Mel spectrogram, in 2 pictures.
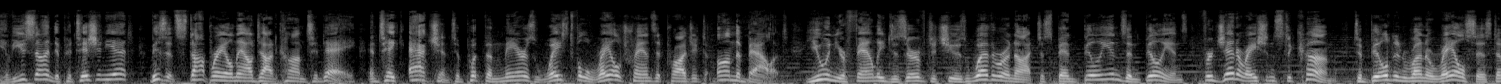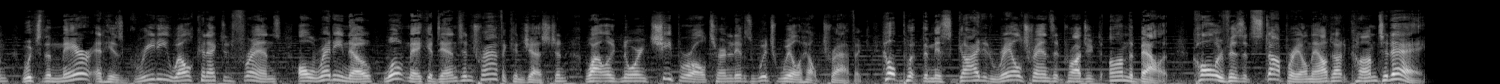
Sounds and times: Speech: 0.0 - 29.3
Music: 0.0 - 29.6.

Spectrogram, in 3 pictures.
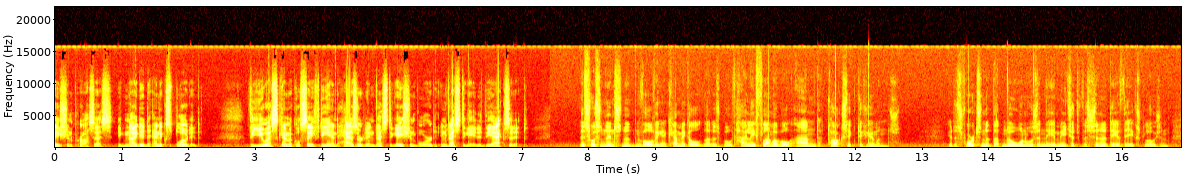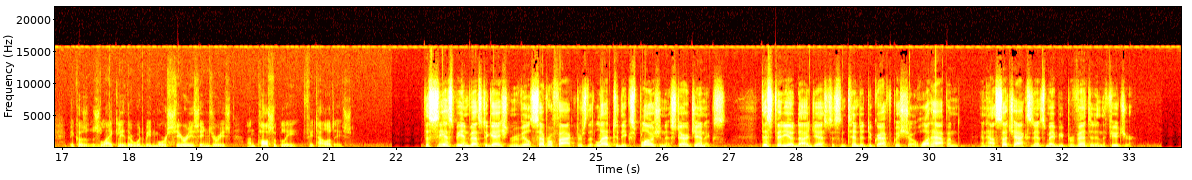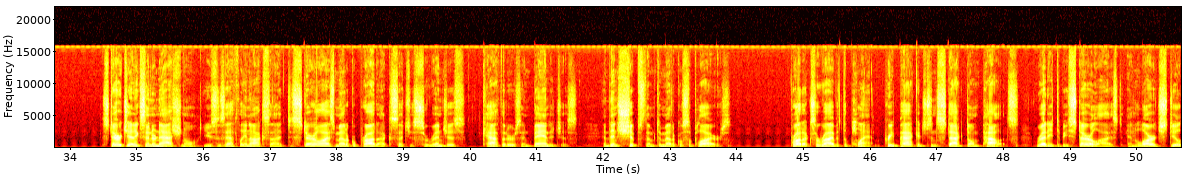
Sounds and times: Speech: 0.0 - 2.2, 2.9 - 7.1, 7.9 - 12.7, 13.4 - 21.4, 22.4 - 33.1, 34.5 - 44.0, 44.8 - 50.6.

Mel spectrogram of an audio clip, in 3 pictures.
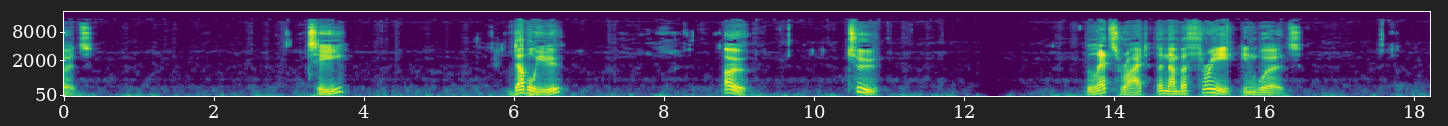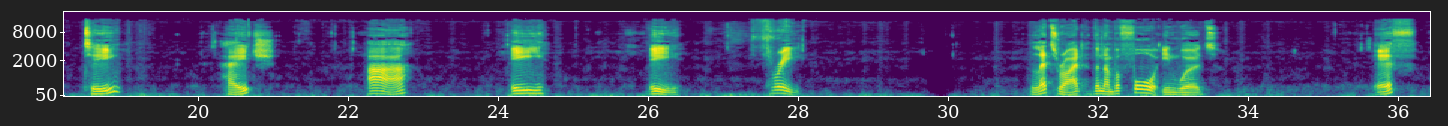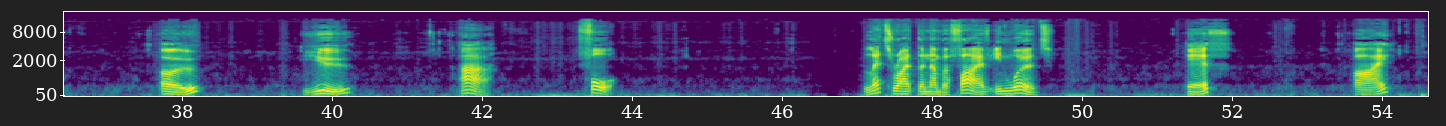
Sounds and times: Speech: 0.0 - 0.4, 3.2 - 3.8, 5.8 - 6.8, 8.8 - 9.2, 10.4 - 10.9, 13.6 - 16.6, 18.5 - 19.0, 20.2 - 21.1, 22.2 - 22.9, 24.1 - 24.7, 26.0 - 26.5, 27.4 - 28.1, 31.1 - 33.6, 35.6 - 36.3, 37.6 - 38.3, 39.6 - 40.3, 41.6 - 42.2, 43.2 - 43.8, 47.1 - 49.6, 51.4 - 52.0, 53.6 - 54.6.

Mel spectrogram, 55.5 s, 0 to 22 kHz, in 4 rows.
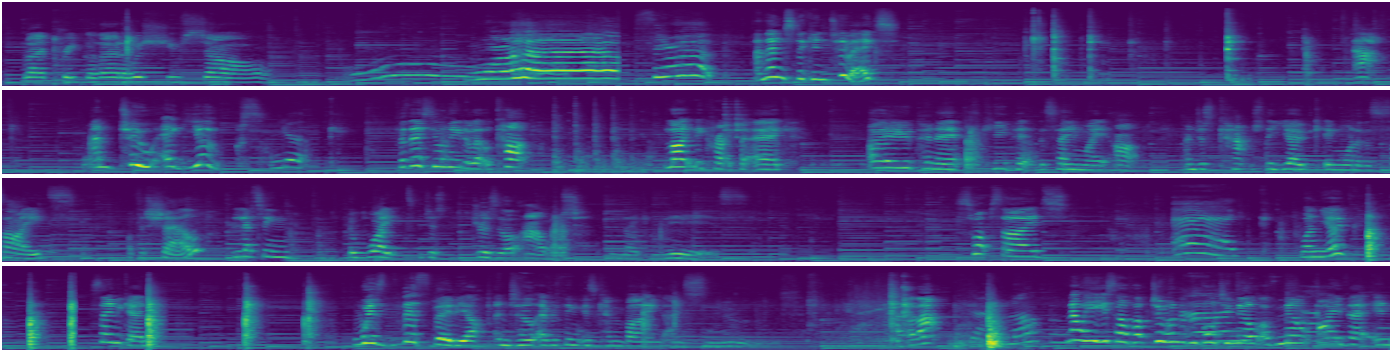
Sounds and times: Child speech, kid speaking: 3.5 - 5.7, 14.9 - 17.1, 39.4 - 40.2, 51.2 - 55.5.

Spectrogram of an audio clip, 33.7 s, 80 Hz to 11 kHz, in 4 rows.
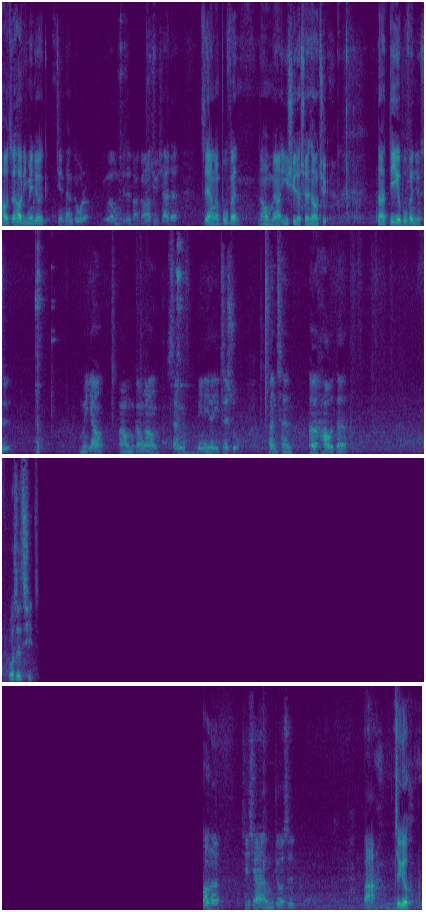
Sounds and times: Speech: 0.0 - 6.6, 7.5 - 8.6, 10.0 - 13.2, 13.8 - 15.4, 17.0 - 17.7, 29.4 - 31.2, 32.6 - 33.7.

